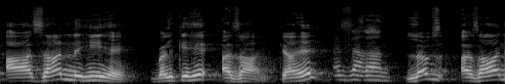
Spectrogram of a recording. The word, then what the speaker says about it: اذان: یہ غلطی کرتے ہیں، کچھ لوگ آزان کہہ رہے ہوتے ہیں نا، آزان، آزان یہ تلفظ درست نہیں ہے، ٹھیک ہے پیارے بچوں،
